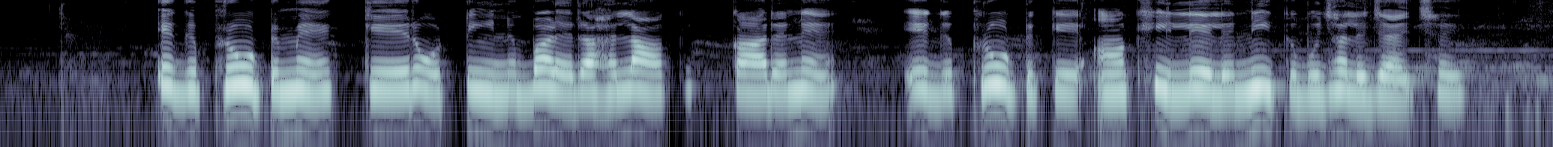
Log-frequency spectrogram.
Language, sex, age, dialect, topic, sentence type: Maithili, female, 18-24, Bajjika, agriculture, statement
